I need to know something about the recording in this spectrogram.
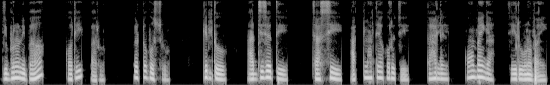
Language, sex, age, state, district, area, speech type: Odia, female, 30-45, Odisha, Kalahandi, rural, spontaneous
